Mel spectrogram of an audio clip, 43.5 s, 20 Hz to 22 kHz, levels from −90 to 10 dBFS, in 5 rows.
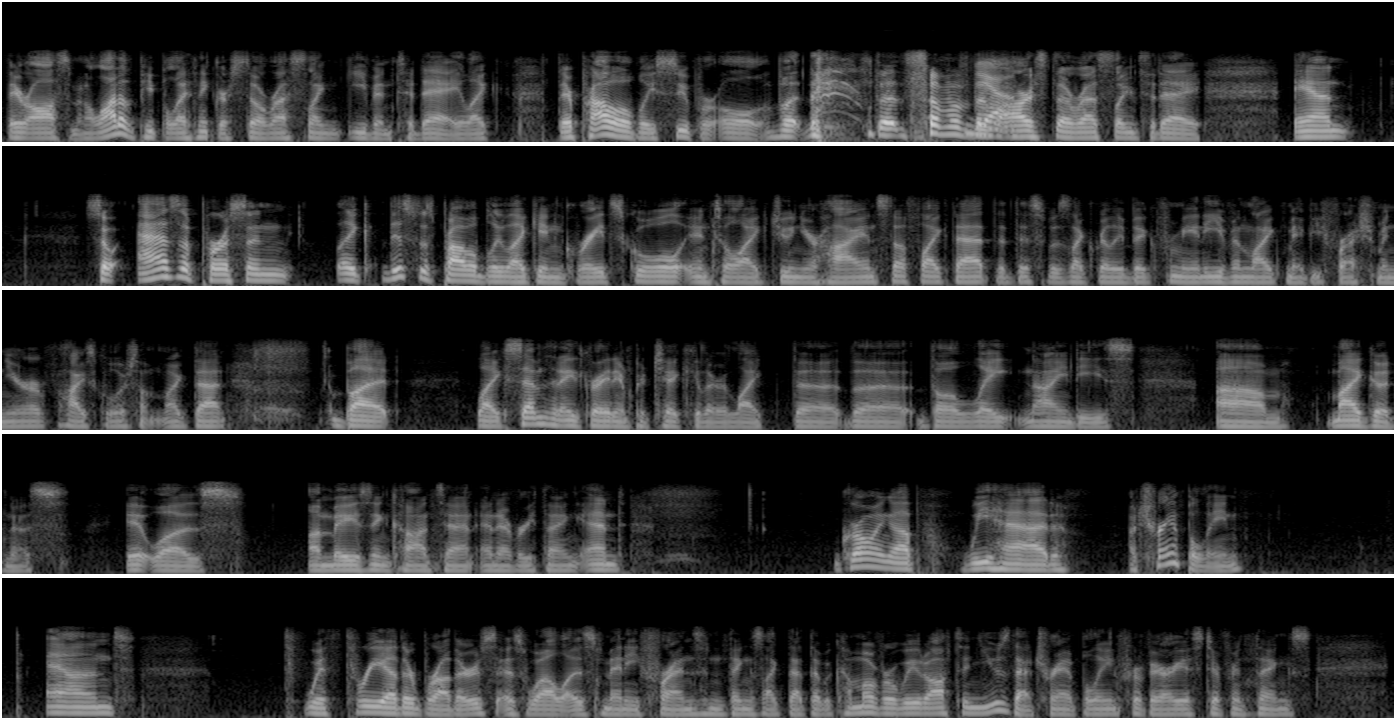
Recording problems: high frequencies cut off; noticeable; nothing above 5.5 kHz

